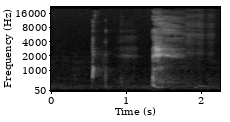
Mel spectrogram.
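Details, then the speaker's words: A baby hiccuping while wide awake, seemingly not bothered by it: two brief abrupt catches in the breath followed by a short noisy breath, while an adult talks to her. "Hiccups are no fun. Whoop. Well, they don't seem to irritate you, which is amazing. Is this natural for you to have hiccups?"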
